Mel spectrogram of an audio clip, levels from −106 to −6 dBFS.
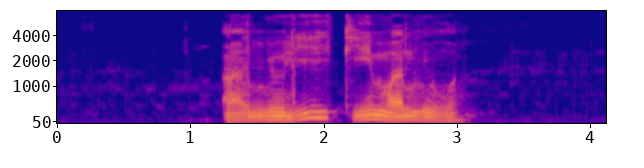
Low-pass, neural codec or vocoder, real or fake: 7.2 kHz; codec, 16 kHz in and 24 kHz out, 1.1 kbps, FireRedTTS-2 codec; fake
